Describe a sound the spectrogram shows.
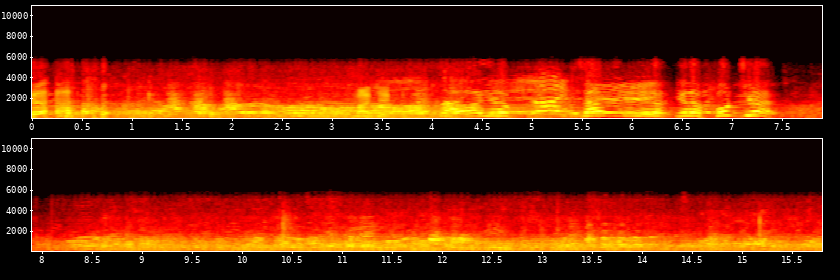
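Many people chatter in a large, echoing hall.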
